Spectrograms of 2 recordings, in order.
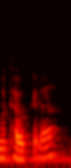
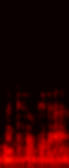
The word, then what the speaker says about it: Maquoketa: I grew up there, and then I Well, how do you pronounce it? – Maquoketa. – Maquoketa. – Mm-hmm. Mm-hmm. Yep.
